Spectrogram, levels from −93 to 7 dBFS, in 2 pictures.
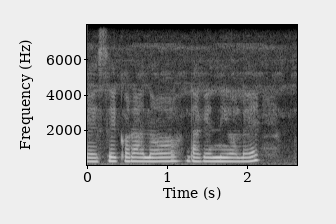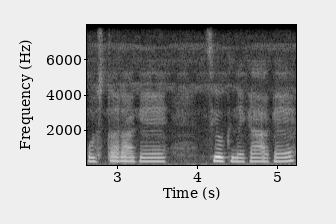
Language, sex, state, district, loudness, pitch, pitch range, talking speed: Chakma, female, Tripura, Dhalai, -18 LUFS, 220 Hz, 220-230 Hz, 115 wpm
